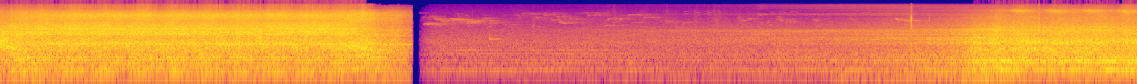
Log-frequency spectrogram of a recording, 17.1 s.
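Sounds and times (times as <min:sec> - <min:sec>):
loud train sound: 0:00.0 - 0:06.2, 0:09.4 - 0:17.0
passenger train rumble: 0:00.0 - 0:06.2, 0:07.5 - 0:17.0
faint birdsong: 0:06.3 - 0:14.0.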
